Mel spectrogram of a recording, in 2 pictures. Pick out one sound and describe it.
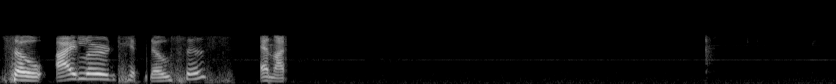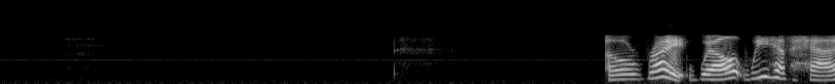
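A woman speaks calmly and warmly into a close microphone.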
